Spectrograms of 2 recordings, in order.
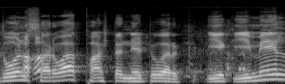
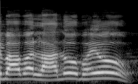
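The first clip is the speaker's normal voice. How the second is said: higher, drawn-out happy announcement; acted village girl, pitched up; girl announcing news; 8 semitones higher, slower than usual. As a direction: call out the news to Baba, slowly. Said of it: "ती म्हणे".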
